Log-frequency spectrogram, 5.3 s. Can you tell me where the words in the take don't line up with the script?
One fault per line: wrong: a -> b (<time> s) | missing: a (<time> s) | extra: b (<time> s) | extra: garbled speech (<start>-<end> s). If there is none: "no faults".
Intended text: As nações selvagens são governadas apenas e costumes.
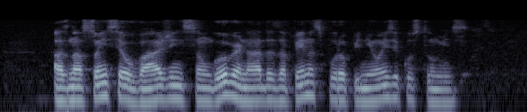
extra: por opiniões (3.2 s)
